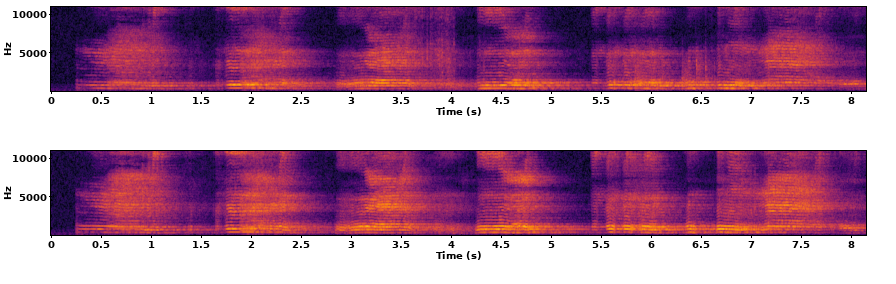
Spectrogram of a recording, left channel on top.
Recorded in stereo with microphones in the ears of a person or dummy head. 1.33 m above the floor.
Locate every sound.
0.2 s a baby crying: 45° right (ahead or behind), 1.7 m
